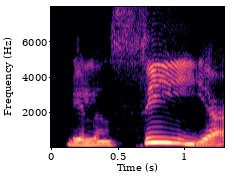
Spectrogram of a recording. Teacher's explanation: a sílaba tônica é si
